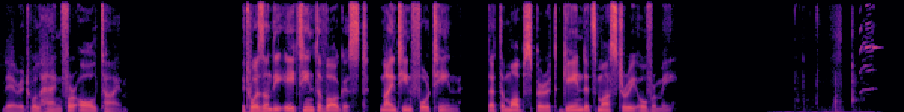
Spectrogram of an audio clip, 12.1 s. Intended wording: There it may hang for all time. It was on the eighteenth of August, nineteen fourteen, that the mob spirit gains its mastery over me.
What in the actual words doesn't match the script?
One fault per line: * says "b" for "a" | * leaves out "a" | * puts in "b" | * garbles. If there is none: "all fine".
* says "will" for "may"
* says "gained" for "gains"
